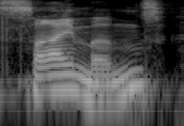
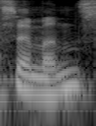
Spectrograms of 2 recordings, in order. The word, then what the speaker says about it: Simonds: This is Brenna Kate Simons. Not Simmons, Simons. It rhymes with diamonds.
